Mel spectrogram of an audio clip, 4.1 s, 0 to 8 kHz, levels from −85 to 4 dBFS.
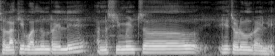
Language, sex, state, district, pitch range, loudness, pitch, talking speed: Marathi, male, Maharashtra, Gondia, 120-140 Hz, -14 LUFS, 130 Hz, 160 wpm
